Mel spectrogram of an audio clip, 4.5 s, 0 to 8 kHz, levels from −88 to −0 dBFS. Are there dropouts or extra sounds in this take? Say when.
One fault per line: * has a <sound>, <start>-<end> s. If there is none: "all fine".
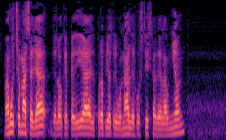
all fine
